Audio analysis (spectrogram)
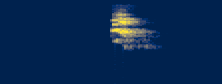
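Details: Cavalier King Charles Spaniel puppy, one of eight young pups wrestling and playing together in a pen, gives a single short, sharp, high yelp that fades quickly, with near silence around it.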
